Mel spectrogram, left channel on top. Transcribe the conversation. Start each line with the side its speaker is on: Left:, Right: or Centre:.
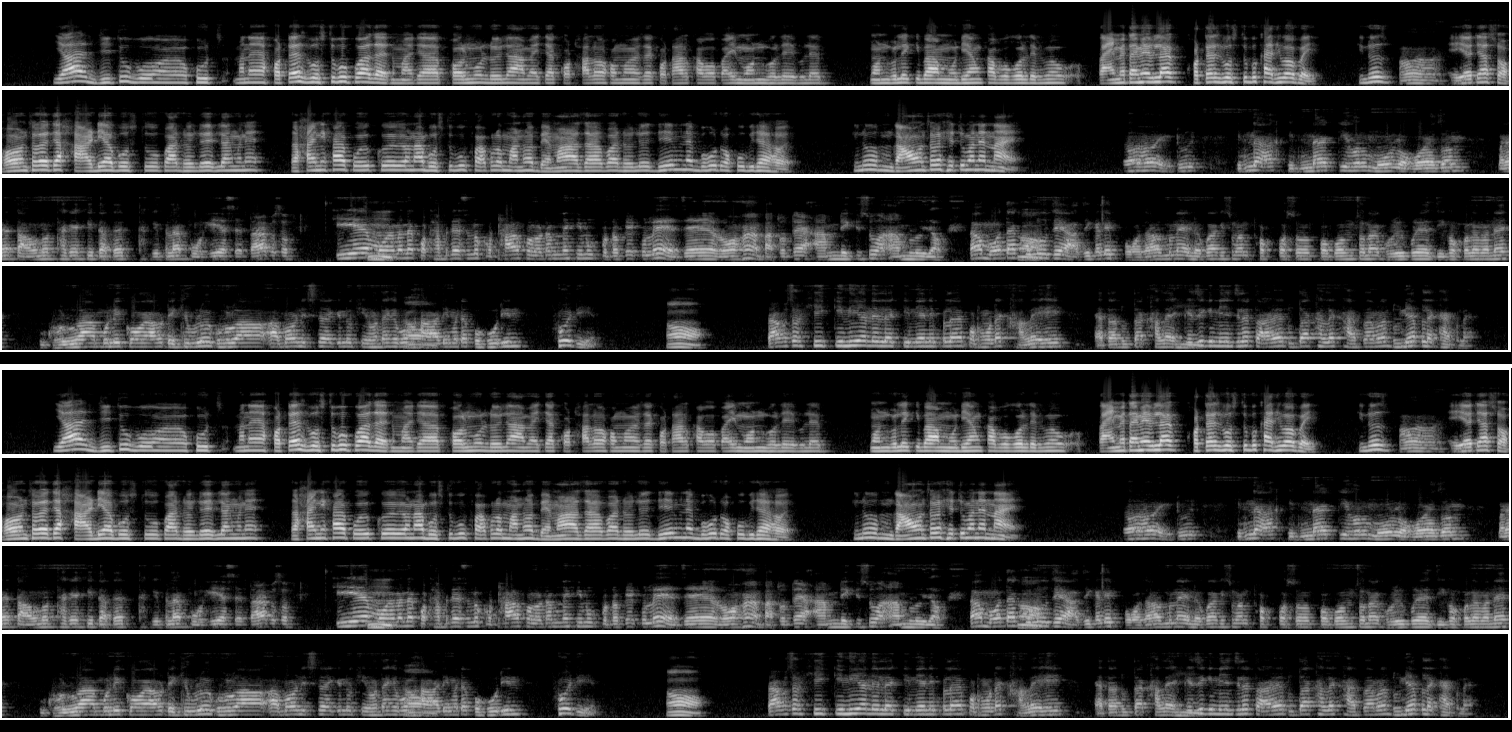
Right: ইয়াৰ যিটো সু মানে সতেজ বস্তু বোৰ পোৱা যায়, তোমাৰ এতিয়া ফল -মূল ধৰি লোৱা আম এতিয়া কঁঠালৰ সময় হৈছে কঠাঁল খাব পাৰি মন গ'লে বোলে, মন গ'লে কিবা মধুৰিয়াম খাব গ'ল। প্ৰায়ে <unintelligible> এইবিলাক সতেজ বস্তুবোৰ খাই থাকিব পাৰি, কিন্তু,
Left: হয় হয়
Right: ইয়াতে চহৰ অঞ্চলত এতিয়া সাৰ দিয়া বস্তু পৰা ধৰি লোৱা এইবিলাক মানে ৰাসায়নিক সাৰ প্ৰয়োগ কৰি অনা বস্তুবোৰ খোৱাৰ ফলত মানুহৰ বেমাৰ আজাৰৰ পৰা ধৰি লোৱা ধেৰ মানে বহুত অসুখ সুবিধা হয়। কিন্তু গাওঁ অঞ্চলত সেইটো মানে নাই।
Left: হয়, হয়। এইটো, সিদিনা সিদিনা কি হ'ল মোৰ লগৰ এজন মানে টাউনত থাকে সি তাতে থাকি পেলাই পঢ়ি আছে। তাৰ পাছত সিয়ে
Right: উম,
Left: মই মানে ক কথা পাতি আছিলোঁ কথাৰ ফলতে মানে সি মোক পতকে কলে যে ৰ হা বাটতে আম দেখিছোঁ আম লৈ যাওঁ অ', মই তাক
Right: অ',
Left: ক'লো যে আজিকালি বজাৰত মানে এনেকুৱা কিছুমান ঠগ পচ প্ৰবঞ্চনা ঘূৰি ফুৰে যিসকলে মানে ঘৰুৱা আম বুলি কয় আৰু দেখিবলৈও ঘৰুৱা আমৰ নিচিনাই কিন্তু সিহঁতে সেইবোৰ
Right: অ',
Left: খাৰ দি মানে বহুত দিন, থৈ দিয়ে
Right: অ',
Left: তাৰ পিছত সি কিনি আনিলে কিনি আনি পেলাই প্ৰথমতে খালে সি এটা দুটা খালে
Right: উম,
Left: এক কেজি কিনি আনিছিলে তাৰে দুটা খালে খাই পেলাই মানে ধুনীয়া পালে খাই পেলাই।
